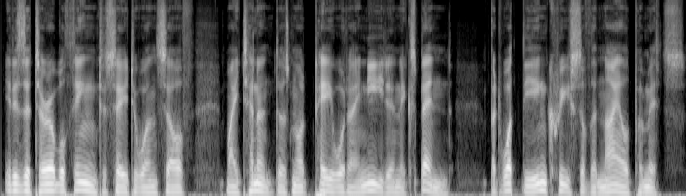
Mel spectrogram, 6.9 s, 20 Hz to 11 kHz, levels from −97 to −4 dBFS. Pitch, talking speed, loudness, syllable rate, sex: 105 Hz, 245 wpm, -18 LUFS, 5.9 syllables/s, male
